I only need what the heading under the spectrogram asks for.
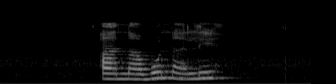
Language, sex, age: Northern Sotho, female, 21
